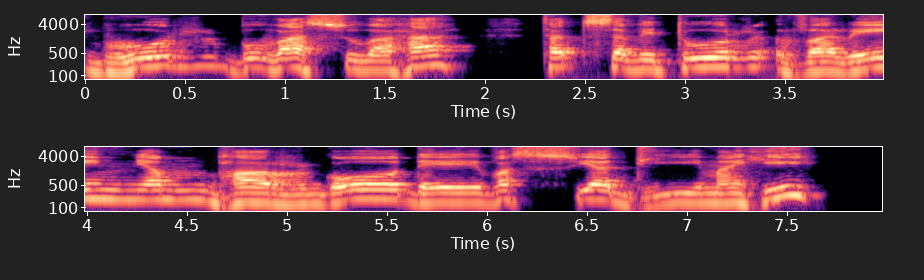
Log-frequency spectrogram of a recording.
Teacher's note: In the mantra, we want to be careful to roll the R's more than we do in English.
